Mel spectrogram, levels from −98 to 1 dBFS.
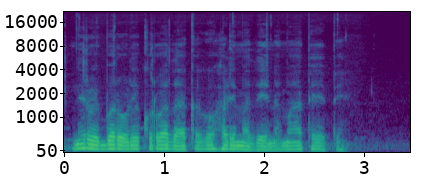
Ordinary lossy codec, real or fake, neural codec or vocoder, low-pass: none; fake; vocoder, 44.1 kHz, 128 mel bands every 512 samples, BigVGAN v2; none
